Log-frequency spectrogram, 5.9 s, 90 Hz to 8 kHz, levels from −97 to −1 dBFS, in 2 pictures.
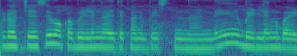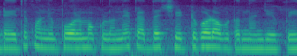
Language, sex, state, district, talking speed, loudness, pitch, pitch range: Telugu, female, Andhra Pradesh, Guntur, 190 wpm, -35 LUFS, 190 Hz, 180-200 Hz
